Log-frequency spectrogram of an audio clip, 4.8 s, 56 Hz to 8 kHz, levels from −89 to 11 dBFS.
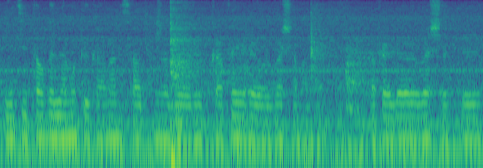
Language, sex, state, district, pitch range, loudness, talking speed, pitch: Malayalam, male, Kerala, Kozhikode, 115-125 Hz, -18 LUFS, 125 wpm, 120 Hz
